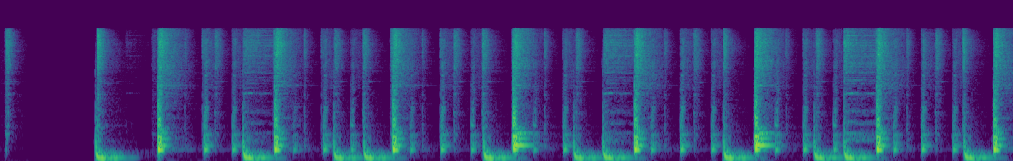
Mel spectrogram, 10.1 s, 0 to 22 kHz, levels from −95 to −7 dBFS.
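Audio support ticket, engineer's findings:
Low-delay AAC compression, throughout the clip. Music sounds rough and grainy, with noise filling the gaps between harmonics and tonal detail smeared. Band stops dead near 11.6 kHz, top end dull. Likely AAC-ELD: its short frames resolve harmonic structure poorly and burn bits, so at a low rate the encoder starves the spectrum. Damage level fits a bitrate around 32 kbps.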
